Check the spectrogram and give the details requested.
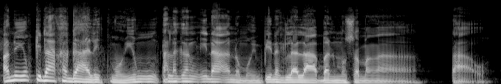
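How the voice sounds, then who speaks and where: A man's voice: on the low side, lively intonation, a little fast, a little mellow. A man from the Philippines hosting a casual podcast interview, asking questions frankly and admitting he swears too. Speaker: podcast host.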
